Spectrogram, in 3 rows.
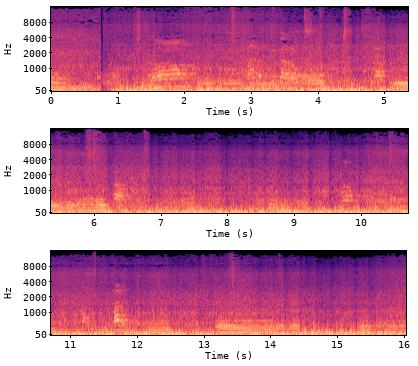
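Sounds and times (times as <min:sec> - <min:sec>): low rumble: 0:00.0 - 0:16.0.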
